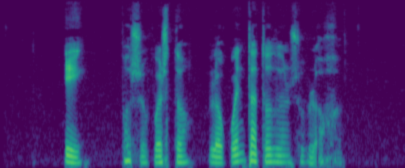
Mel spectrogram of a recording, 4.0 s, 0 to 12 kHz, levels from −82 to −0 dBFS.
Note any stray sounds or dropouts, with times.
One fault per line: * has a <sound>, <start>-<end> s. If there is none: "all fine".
all fine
